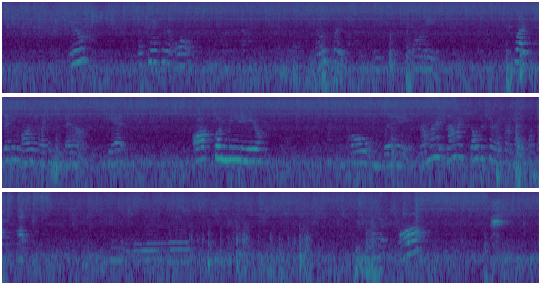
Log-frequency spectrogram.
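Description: Tap water running steadily into a sink as hands are washed, with muffled voices talking intermittently.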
